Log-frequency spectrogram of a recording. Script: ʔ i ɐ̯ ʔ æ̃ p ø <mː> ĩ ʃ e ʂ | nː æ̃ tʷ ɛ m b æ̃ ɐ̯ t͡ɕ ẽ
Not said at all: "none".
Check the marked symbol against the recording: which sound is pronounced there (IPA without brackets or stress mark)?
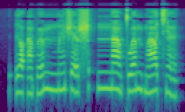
mː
